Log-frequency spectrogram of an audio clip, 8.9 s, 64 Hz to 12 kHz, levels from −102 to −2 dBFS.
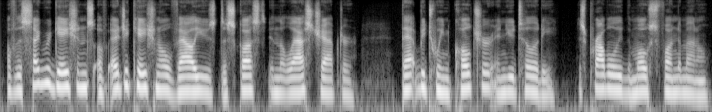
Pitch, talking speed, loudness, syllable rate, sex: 170 Hz, 140 wpm, -17 LUFS, 5.5 syllables/s, female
